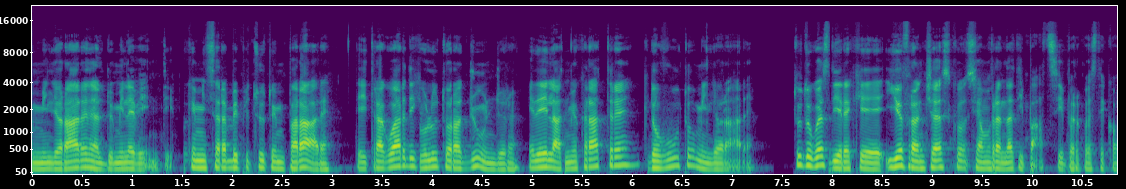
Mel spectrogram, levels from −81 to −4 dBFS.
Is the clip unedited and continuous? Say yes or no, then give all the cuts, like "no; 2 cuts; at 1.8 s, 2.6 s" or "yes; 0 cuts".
no; 6 cuts; at 1.5 s, 3.9 s, 5.3 s, 6.2 s, 8.0 s, 9.6 s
